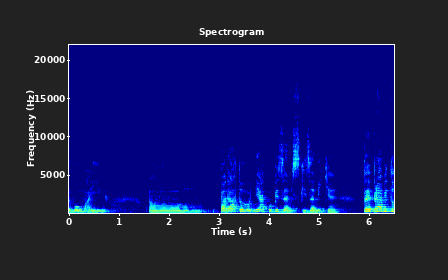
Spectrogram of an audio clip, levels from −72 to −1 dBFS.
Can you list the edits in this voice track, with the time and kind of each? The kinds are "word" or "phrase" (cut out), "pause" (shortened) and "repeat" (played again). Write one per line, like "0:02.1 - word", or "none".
none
